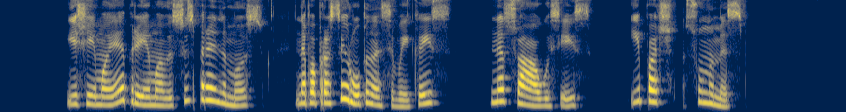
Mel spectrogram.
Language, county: Lithuanian, Klaipėda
